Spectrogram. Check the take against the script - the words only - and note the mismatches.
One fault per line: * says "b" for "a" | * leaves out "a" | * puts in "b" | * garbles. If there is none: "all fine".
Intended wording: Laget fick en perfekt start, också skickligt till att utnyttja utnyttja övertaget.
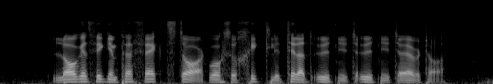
all fine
